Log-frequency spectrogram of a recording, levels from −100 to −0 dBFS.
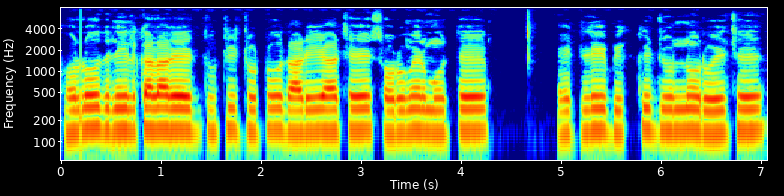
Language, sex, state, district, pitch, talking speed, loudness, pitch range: Bengali, male, West Bengal, Jhargram, 145 Hz, 110 wpm, -18 LUFS, 140-150 Hz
